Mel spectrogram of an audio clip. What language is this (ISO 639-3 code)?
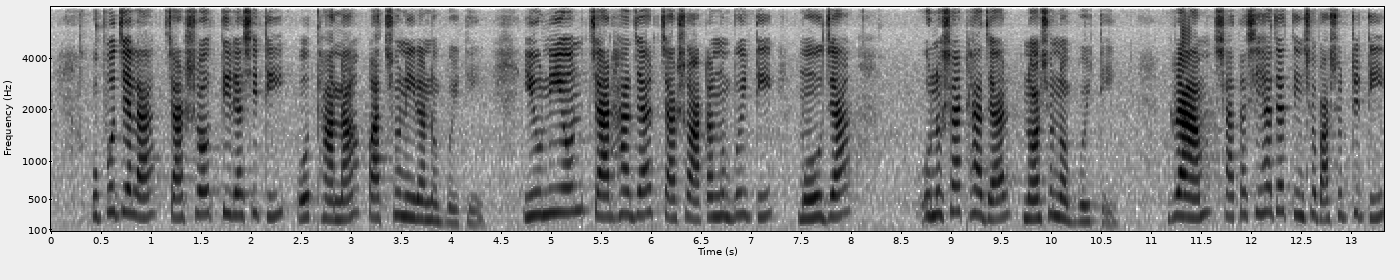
ben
